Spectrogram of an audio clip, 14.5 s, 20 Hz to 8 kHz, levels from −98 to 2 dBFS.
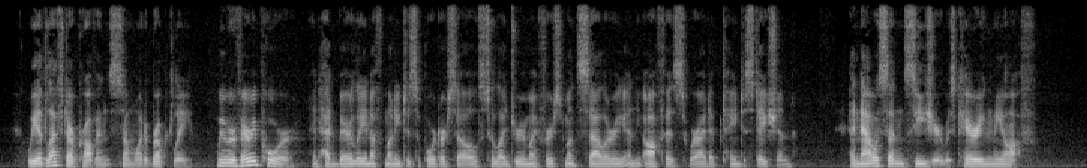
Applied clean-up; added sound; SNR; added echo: none; none; none; none.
